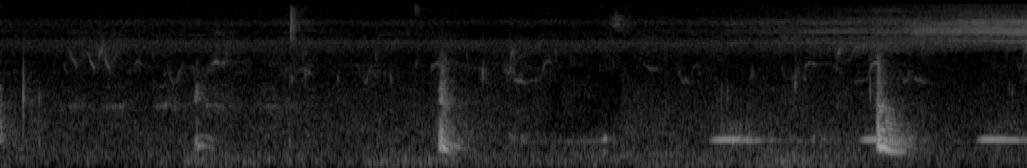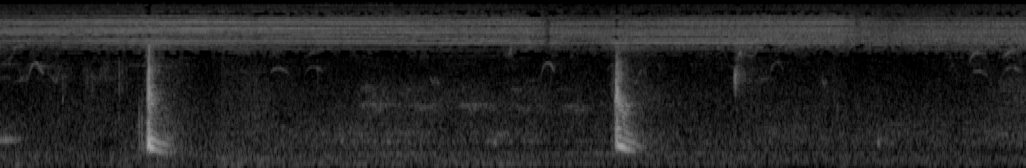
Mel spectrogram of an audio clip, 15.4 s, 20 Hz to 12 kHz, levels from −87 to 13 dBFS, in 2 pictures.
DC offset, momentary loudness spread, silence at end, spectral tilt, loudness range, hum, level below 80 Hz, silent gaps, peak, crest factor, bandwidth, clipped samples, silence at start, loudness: under 0.1%; 23 LU; 0 s; -1 dB/octave; 12 LU; none; -76 dBFS; none; -8 dBFS; 34 dB; 11.5 kHz; under 0.1%; 0 s; -39 LUFS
